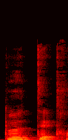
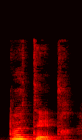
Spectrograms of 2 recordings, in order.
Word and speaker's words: peut-être: annuler l'événement peut-être peut-être on fait bien la liaison peut-être on entend le T peut-être donc peut-être c'est dit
